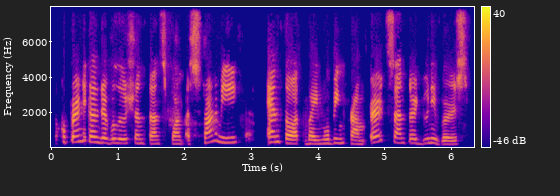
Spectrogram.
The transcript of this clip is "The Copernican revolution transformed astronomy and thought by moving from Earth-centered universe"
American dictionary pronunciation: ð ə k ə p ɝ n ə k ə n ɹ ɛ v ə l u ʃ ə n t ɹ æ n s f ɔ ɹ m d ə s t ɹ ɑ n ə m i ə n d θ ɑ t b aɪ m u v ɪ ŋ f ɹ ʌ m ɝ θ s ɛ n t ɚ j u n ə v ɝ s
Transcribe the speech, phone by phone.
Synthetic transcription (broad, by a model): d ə k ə p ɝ n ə k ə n ɹ ɛ v ə l u ʃ ə n t ɹ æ n s f ɔ ɹ m ə s t ɹ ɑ n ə m i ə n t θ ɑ t b aɪ m u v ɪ ŋ f ɹ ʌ m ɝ t s ɛ n t ɚ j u n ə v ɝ s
